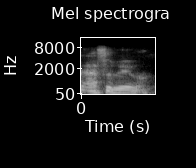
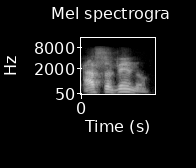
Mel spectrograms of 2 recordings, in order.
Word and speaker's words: Acevedo: my friend sure uh the name is acevedo right hasselveno i see i'm hacking it still and you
